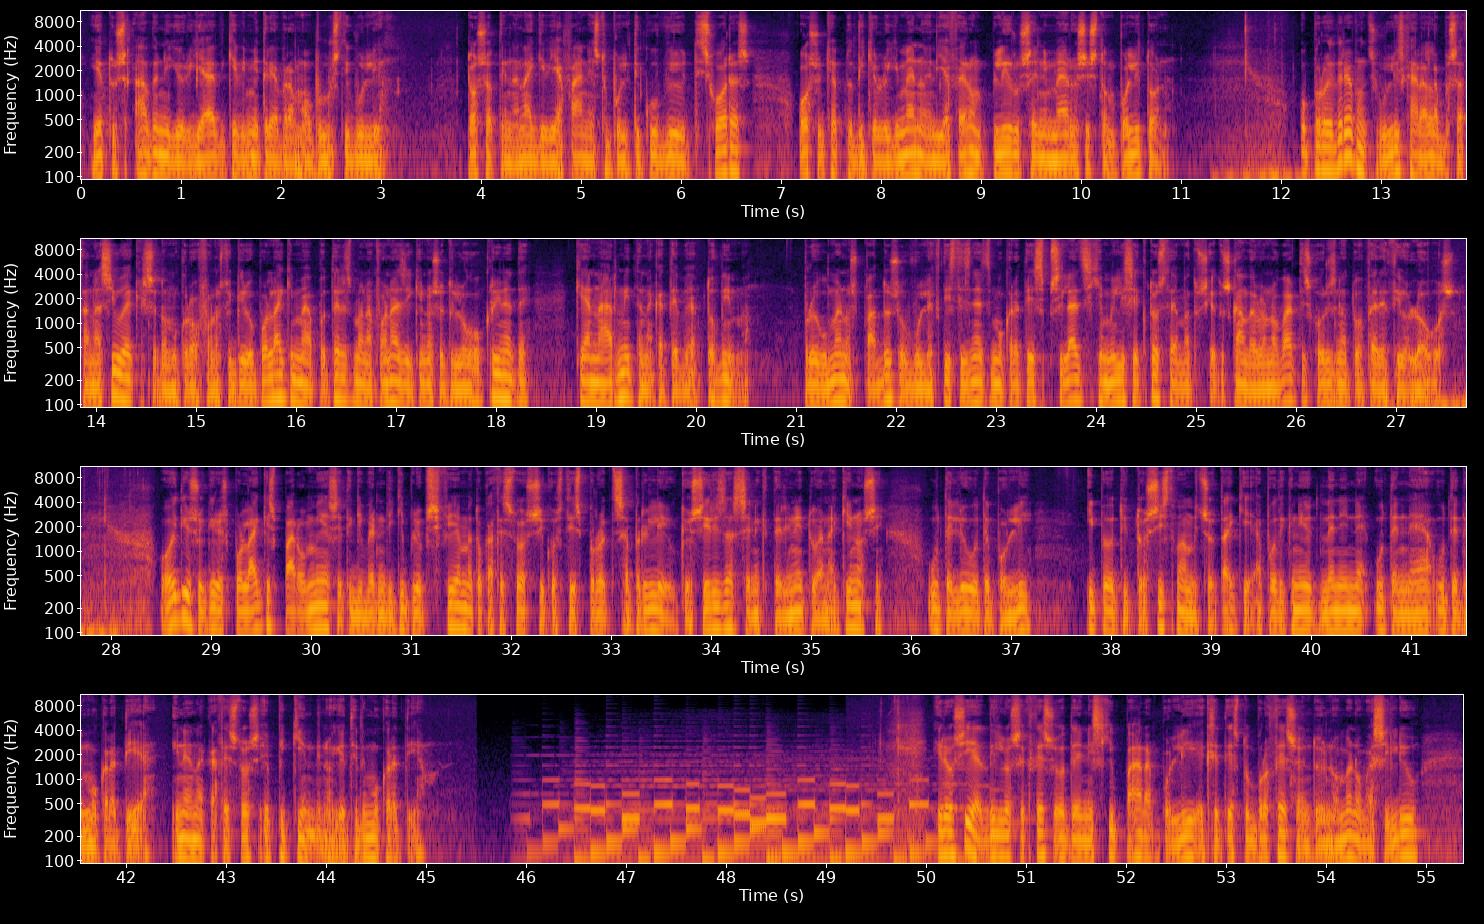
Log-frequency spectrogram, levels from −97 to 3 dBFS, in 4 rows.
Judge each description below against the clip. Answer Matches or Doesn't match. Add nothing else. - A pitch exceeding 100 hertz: Doesn't match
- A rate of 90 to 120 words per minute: Doesn't match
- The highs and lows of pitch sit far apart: Doesn't match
